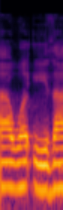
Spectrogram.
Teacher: و اذا الف مدہ کو ایک الف کی مقدار کھینچیں گے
